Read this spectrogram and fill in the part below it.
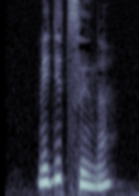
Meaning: medicine (field of study and profession)
- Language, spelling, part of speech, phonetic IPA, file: Russian, медицина, noun, [mʲɪdʲɪˈt͡sɨnə], Ru-медицина.ogg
